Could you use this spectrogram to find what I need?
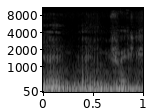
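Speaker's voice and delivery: a whispered sly correction; whispered aside. Real, not acted. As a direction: drop to a whisper to correct yourself. Jokey self-correction aside.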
